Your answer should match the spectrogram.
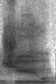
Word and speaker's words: Dew: That Jew with a D. In Australia, we kind of don't make that like Jew or Jew. Like it's kind of pronounced the same. It's D-E-W.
